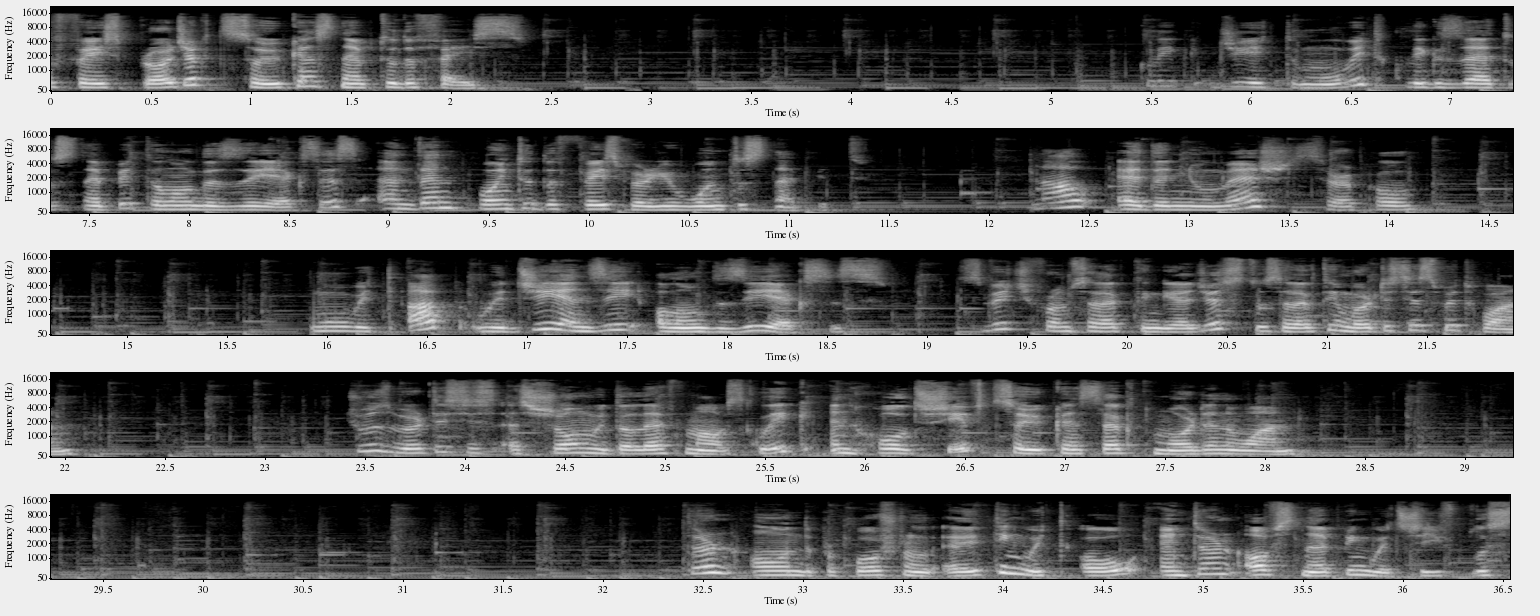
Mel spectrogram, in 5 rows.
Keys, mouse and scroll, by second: 5.7 g, 7.5 click, 8.0-8.3 middle drag, 8.8-9.1 middle drag, 9.1-9.5 scroll down 2, 9.8-10.1 middle drag, 10.3 shift+middle drag, 11.4 shift+scroll up 1, 11.6 shift+middle click, 12.2-13.4 scroll up 1, 13.4-15.5 drag, 16.2 g, 18.1 Tab, 18.2 middle click, 19.3-20.2 scroll up 1, 20.6 1, 21.4-22.3 scroll up 1, 22.3-22.9 middle drag, 22.9-24.2 scroll down 2, 24.3 click, 24.8 shift+click, 25.2 shift+click, 25.8-26.1 scroll up 1, 27.2 shift+click, 30.0 shift+click, 30.4 shift+click, 30.8 shift+click, 31.2 shift+click, 31.6 middle click, 34.1 click, 35.7 click.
